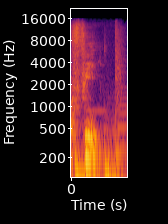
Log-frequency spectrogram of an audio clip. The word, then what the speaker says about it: phi: te muestro en la pantalla y que se pronuncia como phi.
